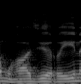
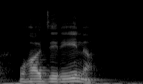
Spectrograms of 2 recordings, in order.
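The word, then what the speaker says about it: مهاجرين: മസാക്കീന വൽ മുഹാജിരീന മുഹാജിരീന റാഇന് കസർ അപ്പൊ രി എന്നുള്ള ഉച്ചാരണം കൊടുക്കുക മുഹാജിറീന അല്ല മുഹാജിരീന ഫീ സബീലില്ലാഹി സബീലില്ലാഹി എന്ന്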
